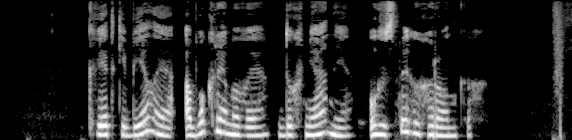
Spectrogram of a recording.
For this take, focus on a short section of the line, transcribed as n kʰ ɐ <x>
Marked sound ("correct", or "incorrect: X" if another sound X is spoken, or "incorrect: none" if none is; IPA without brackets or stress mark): correct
